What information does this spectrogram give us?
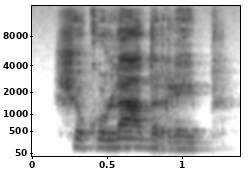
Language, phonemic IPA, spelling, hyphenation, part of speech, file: Dutch, /ʃoː.koːˈlaː.dəˌreːp/, chocoladereep, cho‧co‧la‧de‧reep, noun, Nl-chocoladereep.ogg
- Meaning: a chocolate bar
